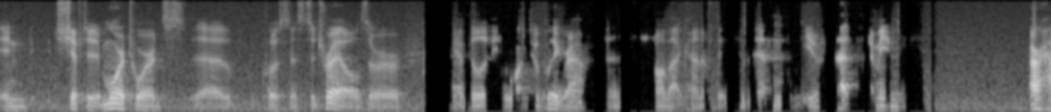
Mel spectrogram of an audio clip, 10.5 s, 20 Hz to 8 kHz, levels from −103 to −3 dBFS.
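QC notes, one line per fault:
4.22–4.27 s, 4.52–4.56 s, 7.43–7.48 s, 8.96–9.02 s, other side's voice leaking through: brief scraps of a second voice appear under the talker, at about 25, 20, 30 and 25 dB below the speech. These are likely loudspeaker echo that the canceller left in, an added voice rather than a loss of level.
4.27–4.32 s, background gated by the echo canceller: straight after the first leak, the room sound drops by about 40 dB for roughly 50 ms and then returns. The canceller clamped the microphone while the loudspeaker played. Only the background dips; no second voice is added.
4.50–6.59 s and 7.05–9.37 s, speech suppressed in double talk: the talker's own voice dips by about 40 dB in pieces, adding up to around a second and a half in each stretch. This is likely the canceller turning everything down while both sides were talking. Unlike the gating at 4.27 s, this hits the speech itself.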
